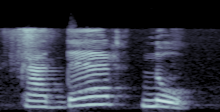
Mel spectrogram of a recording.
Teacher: o der é a penúltima sílaba é a sílaba mais forte a sílaba tônica então aqui eu tenho a paroxítona problema ble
